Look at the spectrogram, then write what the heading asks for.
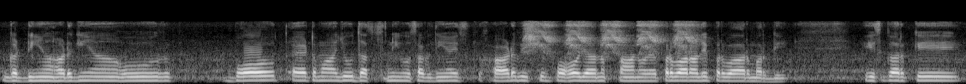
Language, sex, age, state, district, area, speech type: Punjabi, male, 18-30, Punjab, Mohali, rural, spontaneous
